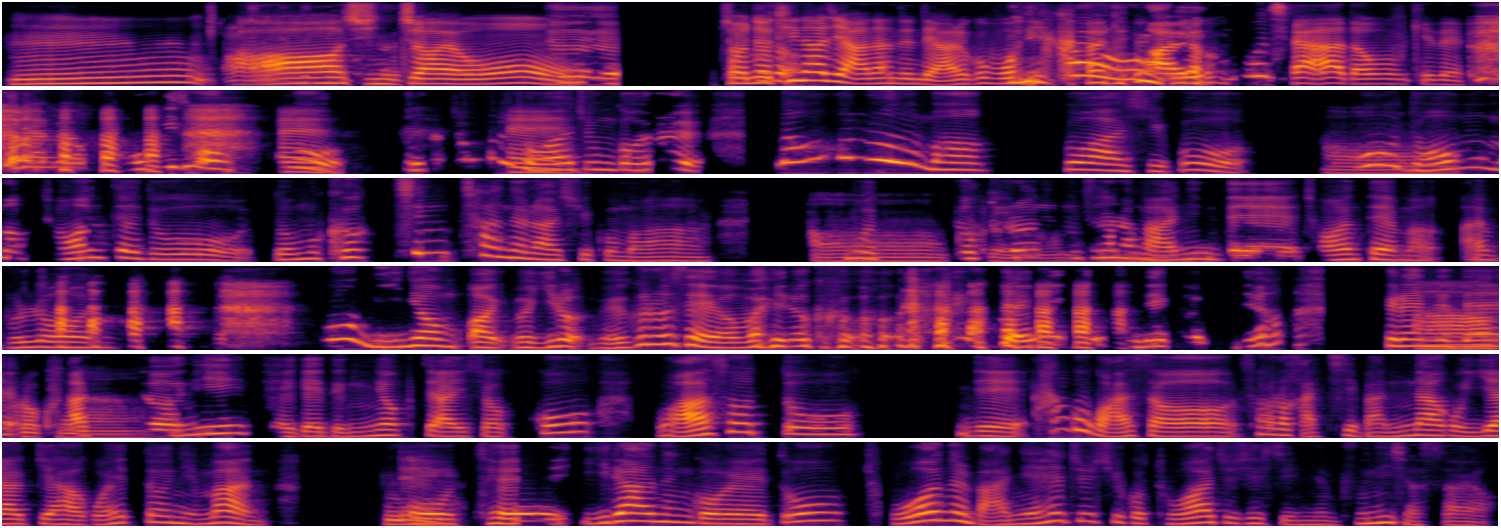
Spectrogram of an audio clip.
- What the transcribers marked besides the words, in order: lip smack; laughing while speaking: "알고 보니까 능력자. 너무 웃기네"; laugh; other background noise; laugh; laughing while speaking: "막 이러고 재미있게 지냈거든요"; laugh
- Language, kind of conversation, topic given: Korean, podcast, 우연한 만남으로 얻게 된 기회에 대해 이야기해줄래?
- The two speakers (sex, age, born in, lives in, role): female, 45-49, South Korea, France, guest; female, 45-49, South Korea, United States, host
